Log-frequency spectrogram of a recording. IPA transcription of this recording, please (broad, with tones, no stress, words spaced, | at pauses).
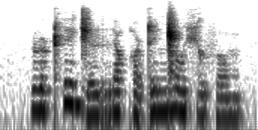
ɭo˧ʈʰe˥ d͡ʒɐ˩ɭrɨ˩˥ qʷɐ˩ʈe˧ ŋ͡ǁo˥˧çu˩θɔ˩m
